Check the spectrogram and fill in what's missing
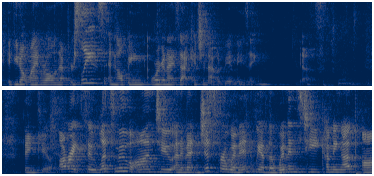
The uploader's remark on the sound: Recording of the 10:45 am service on Sunday, February 17, 2019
